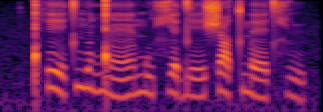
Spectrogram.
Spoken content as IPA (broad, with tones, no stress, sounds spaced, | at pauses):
ǃʰ eː˧˩˧ t ŋ ɵ˧˩˧ ŋ͡ǃ ɛ̃ː˩˧ m u˩˧ ç ɛ˧˩˧ d eː˩˧ ʃ ɑ˧˩˧ t m ɛː˩˧ t ç ʉ˧˩˧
